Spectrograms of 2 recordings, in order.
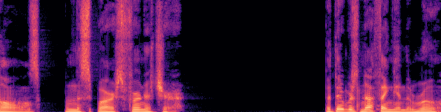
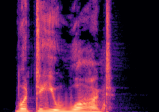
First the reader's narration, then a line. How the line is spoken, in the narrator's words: he shouted, more on instinct than out of any expectation of an answer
